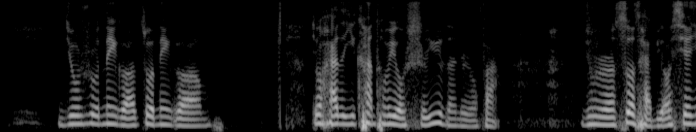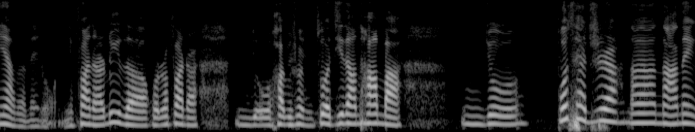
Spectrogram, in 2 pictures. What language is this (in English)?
Chinese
